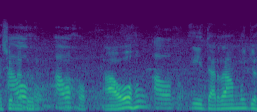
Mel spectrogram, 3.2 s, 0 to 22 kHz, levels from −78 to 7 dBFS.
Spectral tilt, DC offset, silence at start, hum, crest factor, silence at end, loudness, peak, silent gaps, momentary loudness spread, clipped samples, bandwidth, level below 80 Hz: -6.5 dB/octave; under 0.1%; 0 s; none; 18 dB; 0 s; -27 LUFS; -10 dBFS; none; 9 LU; under 0.1%; 11 kHz; -62 dBFS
